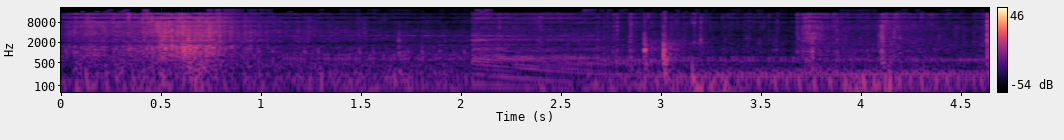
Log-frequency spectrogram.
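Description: Chainsaw cutting up a felled elm tree outdoors, a loud buzzing saw burst that rises and falls with revving, engine noise continuing steadily under scattered knocks and crackles.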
